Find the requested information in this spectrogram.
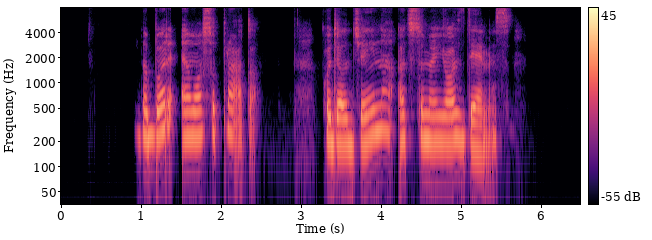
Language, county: Lithuanian, Vilnius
